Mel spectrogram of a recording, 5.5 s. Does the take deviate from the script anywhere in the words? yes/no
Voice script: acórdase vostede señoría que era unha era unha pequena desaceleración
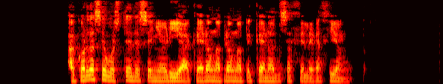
no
